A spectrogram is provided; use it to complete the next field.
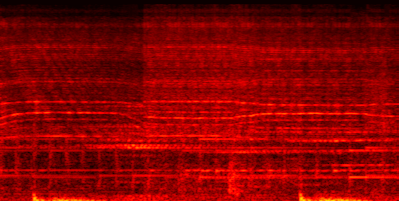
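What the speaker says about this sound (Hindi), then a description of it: "ये हेलीकॉप्टर गार्डन में चलाने के लिए है, घर पर नहीं।" A toy helicopter flies indoors with a steady high whirring rotor whine and buzzing motor tone, loud and continuous, with a couple of low thumps as it moves about.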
